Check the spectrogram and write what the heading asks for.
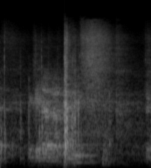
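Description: Indistinct talking among people at a table, with a sharp click about a second in.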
